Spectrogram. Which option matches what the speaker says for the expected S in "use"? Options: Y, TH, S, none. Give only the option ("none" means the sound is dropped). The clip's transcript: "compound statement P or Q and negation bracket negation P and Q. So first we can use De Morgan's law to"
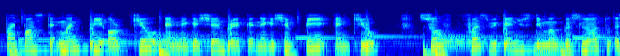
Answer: S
